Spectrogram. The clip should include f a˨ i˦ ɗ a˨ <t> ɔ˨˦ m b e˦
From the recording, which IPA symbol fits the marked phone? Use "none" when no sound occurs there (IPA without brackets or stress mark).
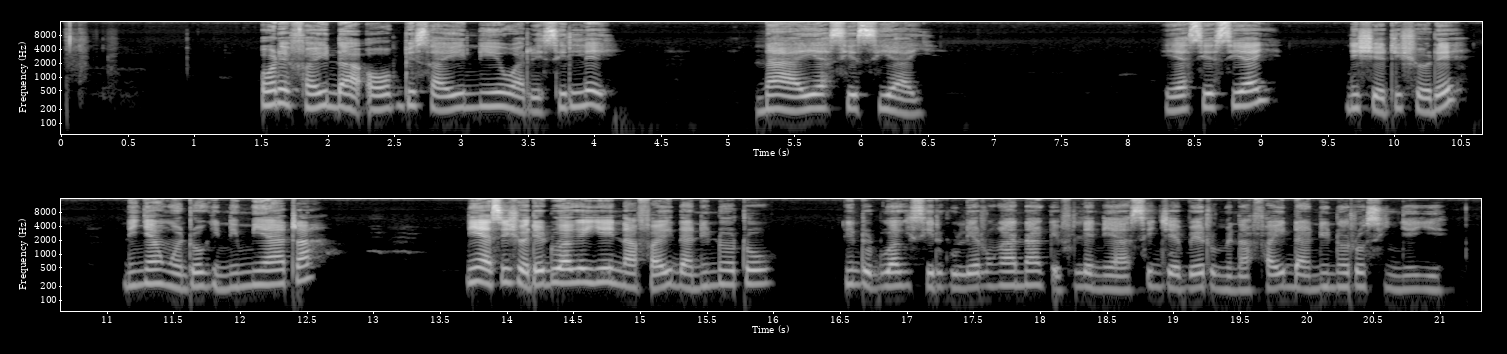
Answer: ʔ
